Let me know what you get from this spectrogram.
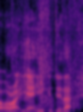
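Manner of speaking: ordinary talk, nothing marked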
